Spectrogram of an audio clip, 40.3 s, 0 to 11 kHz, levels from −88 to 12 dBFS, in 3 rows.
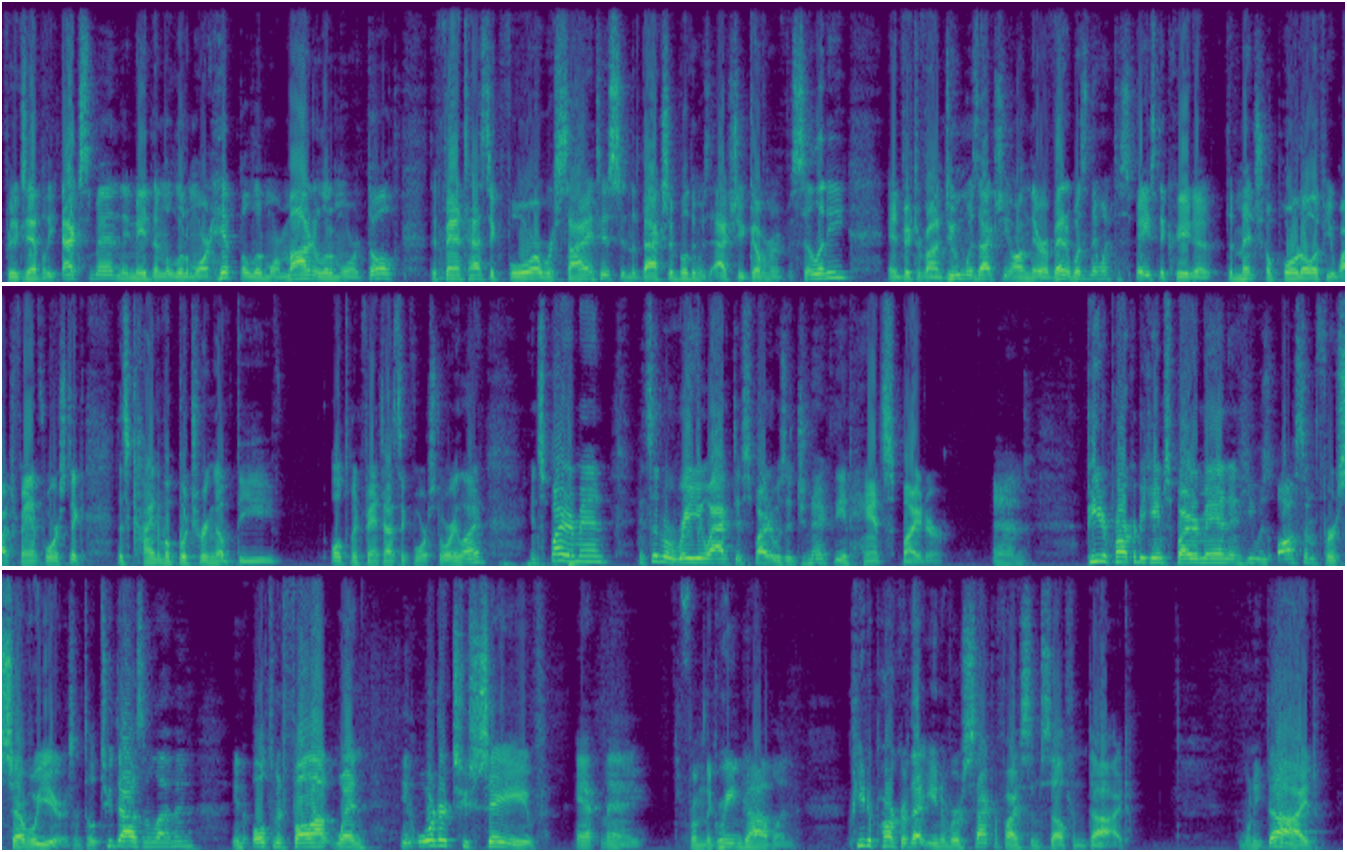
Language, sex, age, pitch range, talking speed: English, male, 30-49, 125-165 Hz, 180 wpm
